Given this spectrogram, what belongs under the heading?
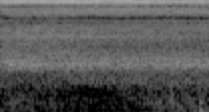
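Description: A steady, loud hiss of steam rushes continuously from an Instant Pot during pressure release after cooking homemade beef stew.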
